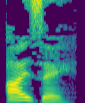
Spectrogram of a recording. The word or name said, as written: isaye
